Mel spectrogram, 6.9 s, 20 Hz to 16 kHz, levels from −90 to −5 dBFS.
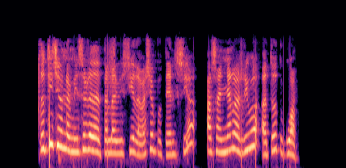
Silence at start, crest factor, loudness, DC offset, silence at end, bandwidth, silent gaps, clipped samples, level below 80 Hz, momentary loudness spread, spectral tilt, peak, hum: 0.75 s; 16 dB; -16 LUFS; under 0.1%; 1 s; 8 kHz; 4.04-4.13 s; under 0.1%; -54 dBFS; 8 LU; -2.5 dB/octave; -2 dBFS; none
